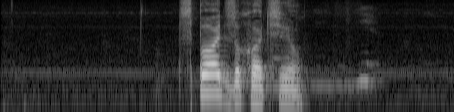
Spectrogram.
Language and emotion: Russian, sad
